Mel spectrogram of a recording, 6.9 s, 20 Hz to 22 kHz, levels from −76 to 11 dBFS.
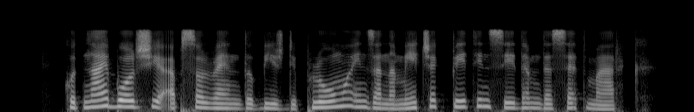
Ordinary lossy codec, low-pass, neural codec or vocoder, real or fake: none; 7.2 kHz; codec, 16 kHz, 0.3 kbps, FocalCodec; fake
